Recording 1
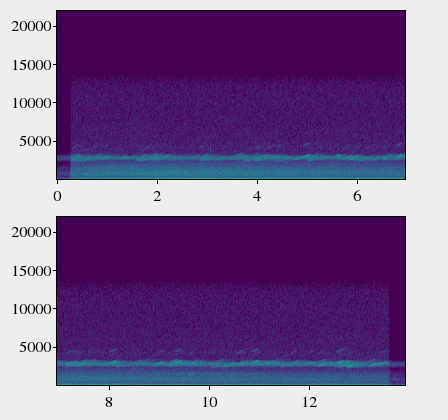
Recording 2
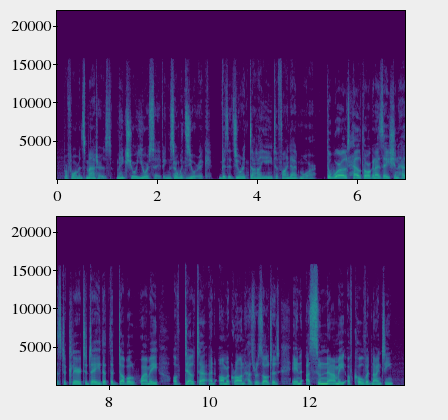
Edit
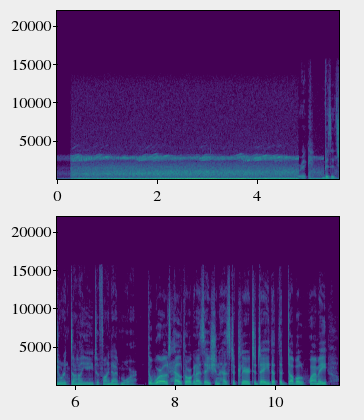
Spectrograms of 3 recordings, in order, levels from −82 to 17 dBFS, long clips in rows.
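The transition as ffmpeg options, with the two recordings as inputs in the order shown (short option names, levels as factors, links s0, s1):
-filter_complex "[0:a]apad=whole_dur=11.28,atrim=end=11.28,atrim=end=4.832[s0];[1:a]atrim=start=2.768:end=9.22[s1];[s0][s1]acrossfade=d=0.004:c1=hsin:c2=hsin,asplit=2[s2][s3];[s3]afade=t=in:st=4.52:d=0.01,afade=t=out:st=4.83:d=0.01,aecho=0:1:510|1020|1530|2040|2550:0.421697|0.168679|0.0674714|0.0269886|0.0107954[s4];[s2][s4]amix=inputs=2:normalize=0"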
